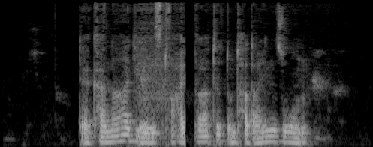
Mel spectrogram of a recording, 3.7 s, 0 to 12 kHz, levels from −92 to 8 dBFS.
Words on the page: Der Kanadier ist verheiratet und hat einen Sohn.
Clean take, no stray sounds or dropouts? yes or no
no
